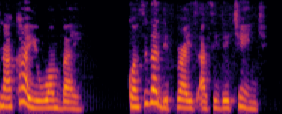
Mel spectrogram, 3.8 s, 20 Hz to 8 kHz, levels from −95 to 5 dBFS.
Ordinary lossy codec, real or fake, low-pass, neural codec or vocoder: none; real; none; none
